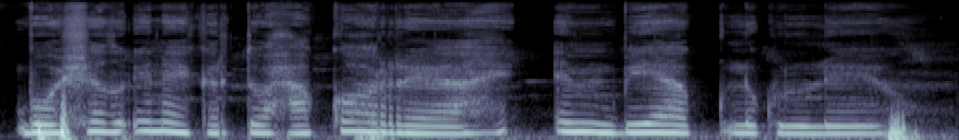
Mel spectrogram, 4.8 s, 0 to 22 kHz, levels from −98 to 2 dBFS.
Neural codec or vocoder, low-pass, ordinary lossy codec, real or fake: none; 19.8 kHz; none; real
